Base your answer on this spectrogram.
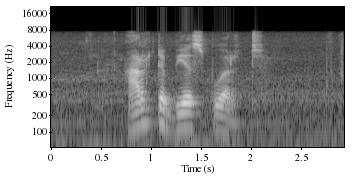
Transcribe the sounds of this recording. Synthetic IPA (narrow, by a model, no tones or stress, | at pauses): ɦartəbiəspuərt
